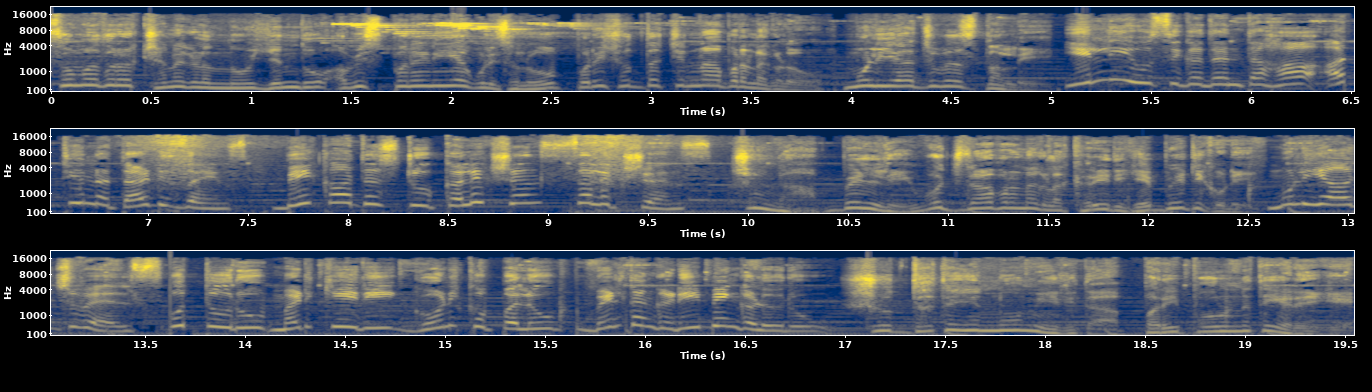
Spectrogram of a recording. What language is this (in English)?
Kannada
